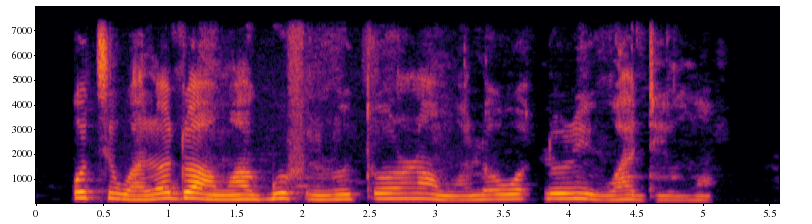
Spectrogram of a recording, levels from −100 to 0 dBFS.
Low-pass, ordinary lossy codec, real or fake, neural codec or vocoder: 7.2 kHz; none; real; none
